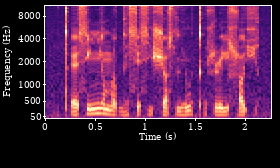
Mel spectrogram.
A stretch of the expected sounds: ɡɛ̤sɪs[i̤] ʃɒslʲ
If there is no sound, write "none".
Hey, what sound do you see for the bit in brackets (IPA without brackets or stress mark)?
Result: i̤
